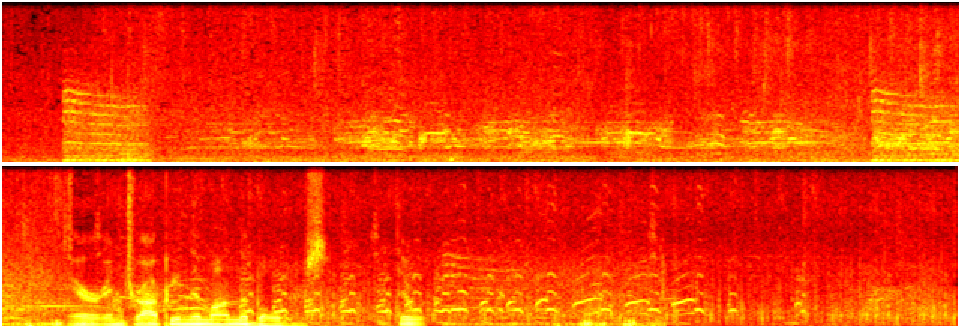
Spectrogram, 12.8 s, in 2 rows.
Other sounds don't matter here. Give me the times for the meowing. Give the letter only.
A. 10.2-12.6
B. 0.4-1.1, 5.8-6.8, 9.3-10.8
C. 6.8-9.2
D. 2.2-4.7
B.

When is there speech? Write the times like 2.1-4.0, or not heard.
6.8-9.2.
